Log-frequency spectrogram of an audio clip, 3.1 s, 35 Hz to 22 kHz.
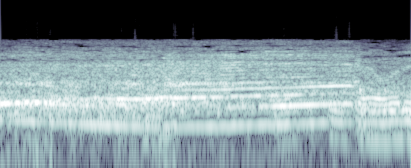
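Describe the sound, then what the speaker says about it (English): Formula 1 car in the wet at the 1990 Canadian Grand Prix in Montreal, driven by Alesi into a corner: a loud, continuous high-revving engine scream with shifting pitch and constant spray-laden roar. "Alesi really shows a tremendous shot of the car where he flicks the car into the corner."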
